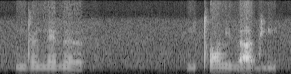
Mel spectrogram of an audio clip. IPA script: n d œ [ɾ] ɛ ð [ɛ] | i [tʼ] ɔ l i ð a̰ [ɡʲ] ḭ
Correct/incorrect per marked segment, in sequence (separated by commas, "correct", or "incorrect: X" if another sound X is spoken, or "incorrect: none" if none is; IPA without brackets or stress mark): incorrect: n, incorrect: ə, correct, incorrect: d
